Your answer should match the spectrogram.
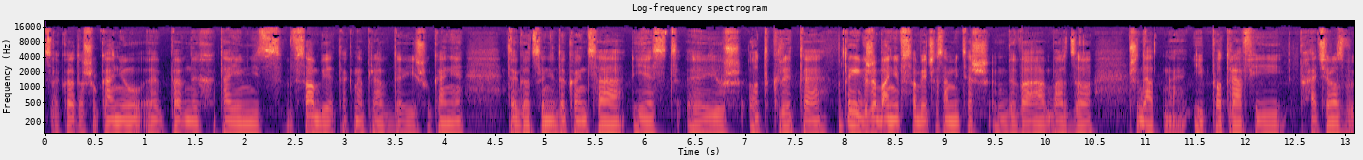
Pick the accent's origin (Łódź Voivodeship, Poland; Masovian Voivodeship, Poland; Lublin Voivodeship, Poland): Masovian Voivodeship, Poland; Warsaw; Bo ja jestem stąd i ja tu zawsze będę wracał i myślę, że nigdy nie opuszczę Warszawy na zawsze, bo po prostu kocham to miasto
